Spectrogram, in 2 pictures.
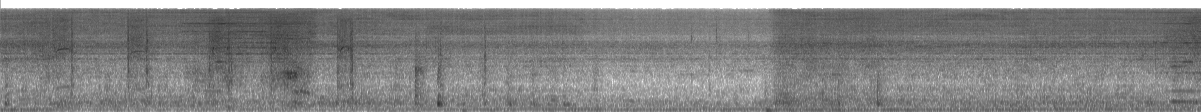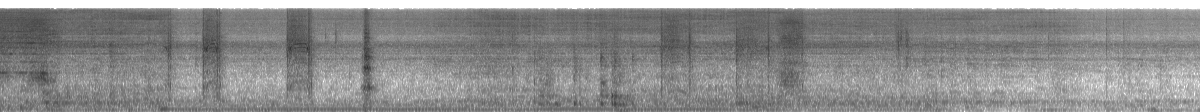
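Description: Workshop sounds of plastic tubing being cut and deburred: a bandsaw runs with a steady low hum that stops near the end, a cordless drill whirs in short runs, and plastic tubes click and knock as they are handled.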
